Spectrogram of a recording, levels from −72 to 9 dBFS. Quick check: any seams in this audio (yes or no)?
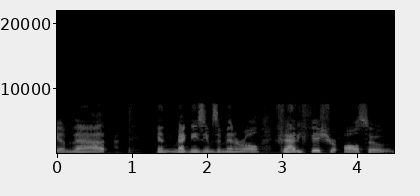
yes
